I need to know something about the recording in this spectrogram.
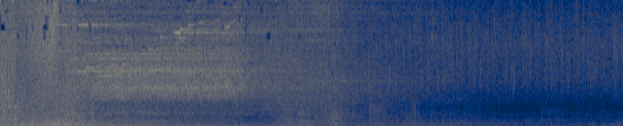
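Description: A triumphant game fanfare plays and fades out.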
